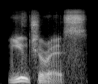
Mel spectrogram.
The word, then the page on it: eucharis: British English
